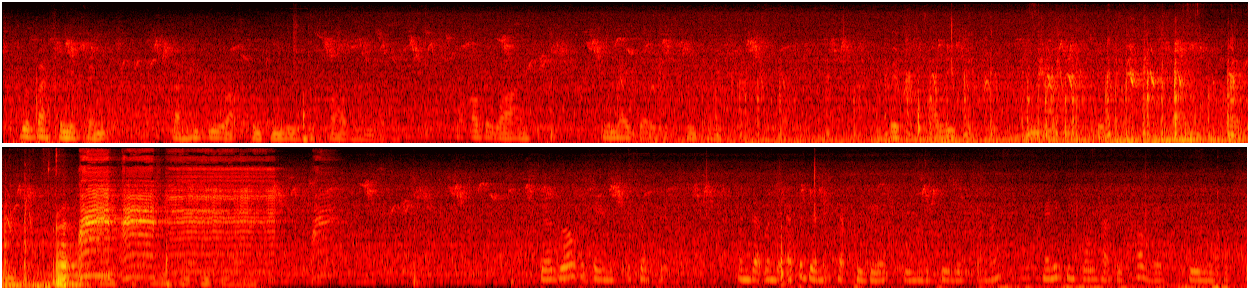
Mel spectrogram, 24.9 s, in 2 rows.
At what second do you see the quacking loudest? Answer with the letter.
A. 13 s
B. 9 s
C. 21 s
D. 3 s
A.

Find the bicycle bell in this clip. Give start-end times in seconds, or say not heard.
not heard.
